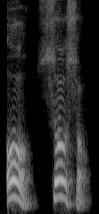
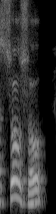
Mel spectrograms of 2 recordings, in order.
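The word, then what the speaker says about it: σώζω: palabra salvación, que es una palabra griega que se escribe con S-O-Z-O, soso. Y esa palabra soso no solamente está hablando de salvación, de perdón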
